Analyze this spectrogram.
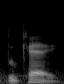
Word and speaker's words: Bucket: when she carried Hyasin Bucket. A middle-class woman obsessed with social status on the show Keeping Up from 1990 to 1995. With her insistence on pronouncing bucket as bouquet, Hyasin is more than just a laugh.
